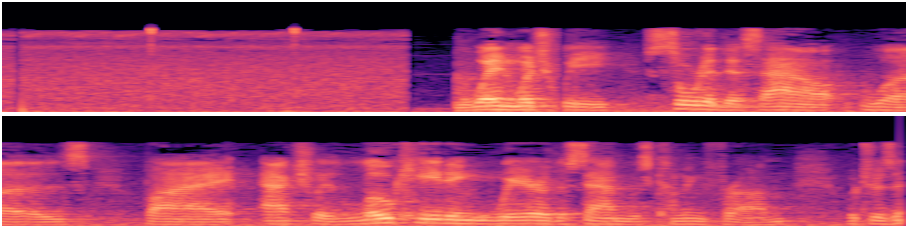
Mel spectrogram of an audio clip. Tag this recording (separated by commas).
Speech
